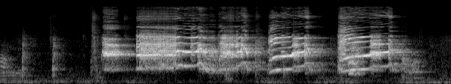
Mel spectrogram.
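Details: Ayam Ketawa rooster kept with a family of Pelung and Bangkok chickens, crowing: a loud, harsh crow broken into four quick segments with stepped, wavering pitch, preceded by a few faint clucks and fading into quiet background.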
